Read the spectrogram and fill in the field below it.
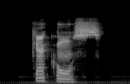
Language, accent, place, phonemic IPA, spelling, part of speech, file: French, France, Lyon, /kɛ̃.kɔ̃s/, quinconce, noun, LL-Q150 (fra)-quinconce.wav
- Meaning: 1. a quincunx, a group of five items arranged in a square with one in the middle 2. a plantation made at equal distances in a straight row, giving multiple alleys of trees in different directions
